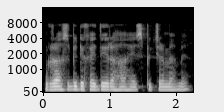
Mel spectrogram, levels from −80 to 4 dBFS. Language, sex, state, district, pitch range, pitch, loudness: Hindi, male, Arunachal Pradesh, Longding, 125-135 Hz, 130 Hz, -17 LUFS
